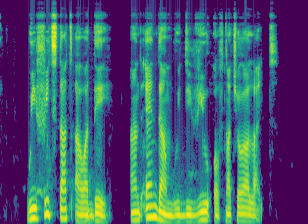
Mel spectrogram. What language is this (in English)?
Nigerian Pidgin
